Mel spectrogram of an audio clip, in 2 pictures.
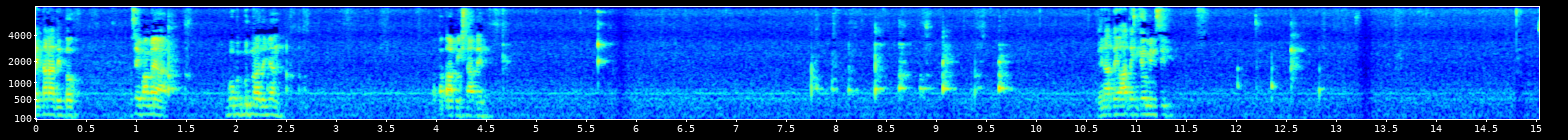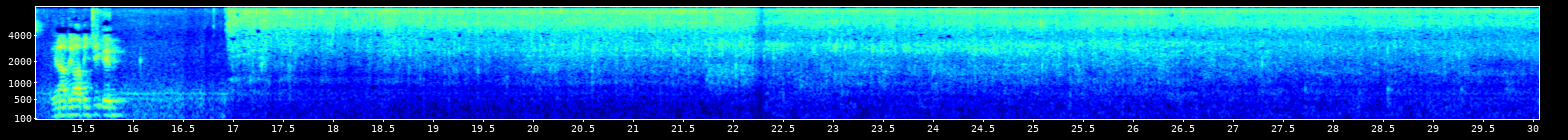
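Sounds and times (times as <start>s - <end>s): chicken sizzling in hot oil: 16.9s - 30.0s.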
